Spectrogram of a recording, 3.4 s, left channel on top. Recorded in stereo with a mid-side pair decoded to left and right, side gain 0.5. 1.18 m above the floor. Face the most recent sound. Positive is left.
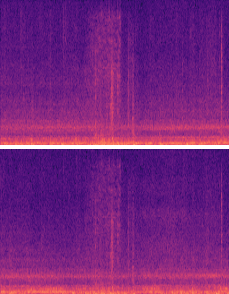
turn(degrees=20)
